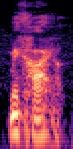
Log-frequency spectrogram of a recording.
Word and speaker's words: Mikhail: Pronounced his name phonetically. Mikhail.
